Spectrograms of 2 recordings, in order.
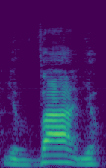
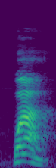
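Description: First: The middle consonant is a V sound. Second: The middle consonant is a W sound. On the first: The speaker calls it wrong. "Not Yahweh" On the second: The speaker calls it right. "V in the Hebrew Paleo ancient had a W sound"

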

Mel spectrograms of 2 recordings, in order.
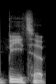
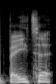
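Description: First: It is said in an English accent. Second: It is said in an American accent.

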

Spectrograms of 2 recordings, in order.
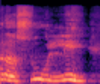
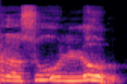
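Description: First: The final syllable has an i vowel. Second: The final syllable has a u vowel. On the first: God disowns the prophet along with the polytheists. The speaker calls it wrong. "it means the Almighty Allah has disassociated himself with his prophet" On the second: God and the prophet both disown the polytheists. The speaker calls it right. "the right verse is"

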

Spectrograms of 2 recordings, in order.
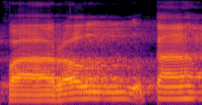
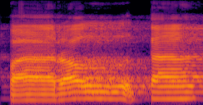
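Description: First: A consonant is released with a bouncing echo. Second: The consonants are released smoothly without echo. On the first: The speaker calls it wrong. "banyak yang keliru dipantulkan faragta salah" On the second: The speaker calls it right. "yang betul faragta"

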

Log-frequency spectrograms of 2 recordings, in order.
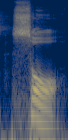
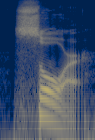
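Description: First: It is said in a British accent. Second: It is said in a non-British accent. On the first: "if you were to pronounce it in the British way" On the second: "this part reads sore"

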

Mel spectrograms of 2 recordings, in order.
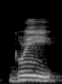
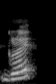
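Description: First: The word carries only a light, moderate stress. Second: The word is forced up with a sharp rising tone. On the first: The speaker calls it right. "Hơi thả là great" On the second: The speaker calls it wrong. "thì trong hỏng hết rồi, thành dấu sắc mất rồi"

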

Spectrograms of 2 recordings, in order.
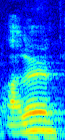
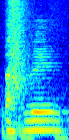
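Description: First: It is said in a rougher, coarser style. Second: It is said in the Baalbek and Tripoli style. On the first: The speaker is a rougher kind of Lebanese. "Libanesen, die sind so ein bisschen grober, die sagen so Ahlen" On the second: The speaker comes from Baalbek or Tripoli. "die Leute aus Baalbek oder Trablus, die sagen so immer so Ahle"

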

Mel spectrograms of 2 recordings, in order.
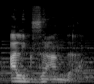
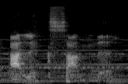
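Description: First: The x sounds like g followed by z. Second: The x sounds like k followed by s. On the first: The speaker calls it right. "La stessa cosa succede per il nome Alessandro" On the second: The speaker calls it wrong. "non è Alexander"

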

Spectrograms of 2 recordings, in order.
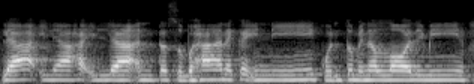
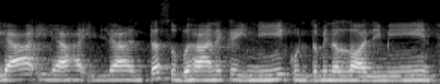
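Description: No difference in how they are said.

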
